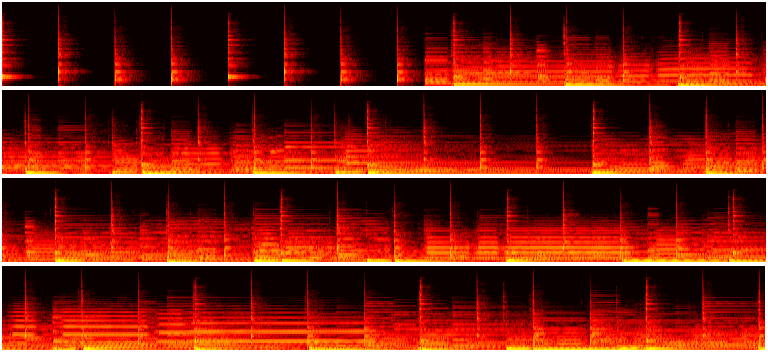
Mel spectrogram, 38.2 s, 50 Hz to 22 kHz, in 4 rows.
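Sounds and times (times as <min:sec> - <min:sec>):
drum kit backing track: 0:05.0 - 0:38.1.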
